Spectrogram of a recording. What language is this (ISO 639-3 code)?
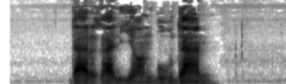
fas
